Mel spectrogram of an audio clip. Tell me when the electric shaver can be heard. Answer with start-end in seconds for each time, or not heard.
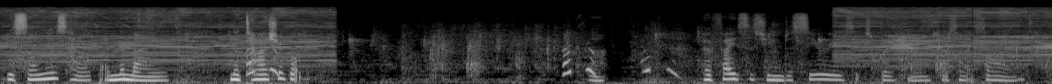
0.0-3.4, 8.3-10.4.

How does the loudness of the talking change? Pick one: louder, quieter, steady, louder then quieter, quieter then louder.
quieter.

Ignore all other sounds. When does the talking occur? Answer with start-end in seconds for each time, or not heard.
0.1-3.1, 5.8-10.3.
